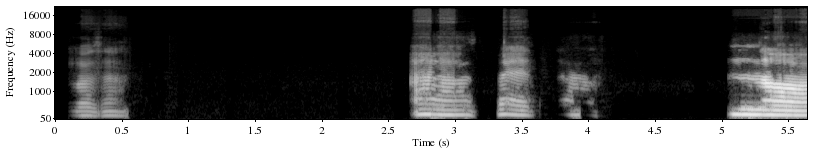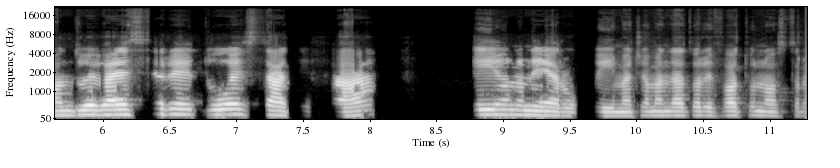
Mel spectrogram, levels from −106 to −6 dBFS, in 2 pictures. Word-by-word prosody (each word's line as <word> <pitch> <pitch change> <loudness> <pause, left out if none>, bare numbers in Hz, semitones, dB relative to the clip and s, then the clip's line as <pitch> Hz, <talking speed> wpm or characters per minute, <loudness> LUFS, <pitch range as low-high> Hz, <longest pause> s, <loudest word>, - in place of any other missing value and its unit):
Cosa? 145 -1 -22 2.1
Ah, 170 -2 -8
aspetta. 165 0 -15 1.7
No, 160 -2 +5
doveva 170 +2 +5
essere 180 +1 0
2 180 +2 +1
estati 160 -4 0
fa 145 +4 +2 0.7
e 175 0 -2
io 175 0 +1
non 165 -2 -2
ero 140 -3 +1
qui, 135 -2 -5
ma 135 0 -3
ci 145 - -21
ha - - -5
mandato 145 0 -4
le 145 -1 -7
foto 150 +2 -5
un 145 - -8
nostro 135 0 -9
155 Hz, 115 wpm, -19 LUFS, 145-170 Hz, 2.1 s, No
